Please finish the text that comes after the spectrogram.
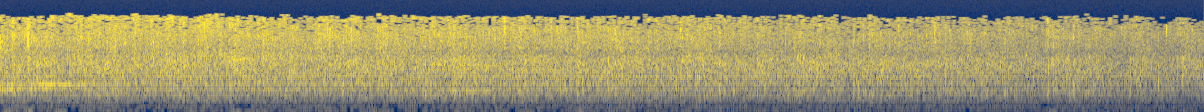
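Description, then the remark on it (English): An audience claps for Jesus in a dense, sustained burst of applause, steady and fairly loud throughout, with no voices standing out above the crackling wash of hands. “Clap for Jesus, somebody.”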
